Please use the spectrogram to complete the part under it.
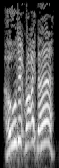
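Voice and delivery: high, loud shout of authority; loud command. A narrator's reading. Agent vaults the wall and shouts a command to stop. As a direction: stop them in their tracks. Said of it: "said a loud voice".

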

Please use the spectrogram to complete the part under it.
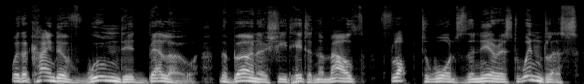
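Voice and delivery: ordinary delivery

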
